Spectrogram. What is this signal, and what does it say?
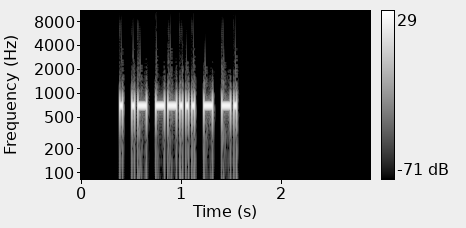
Morse code, heard as a keyed tone, about 39 wpm, 700 Hz. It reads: EA7TN
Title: DXCC-100 Call Signs - 5 Characters - Repeated 2x - 40wpm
